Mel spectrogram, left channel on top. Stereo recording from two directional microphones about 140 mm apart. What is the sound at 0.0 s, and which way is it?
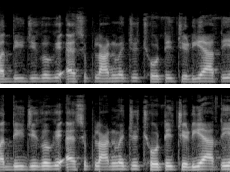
Speech, 30° right (ahead or behind).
